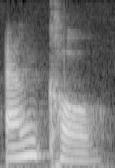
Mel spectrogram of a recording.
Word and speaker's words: anchor: Thì ở đây nó có chữ chờ trong tiếng Việt đúng không? Vì thế rất nhiều người đọc sẽ đọc, có xu hướng đọc là anchor, anchor gì đó. Nhưng phiên âm của nó sẽ là anchor, cur.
